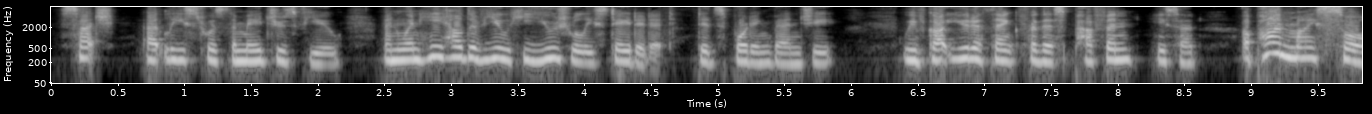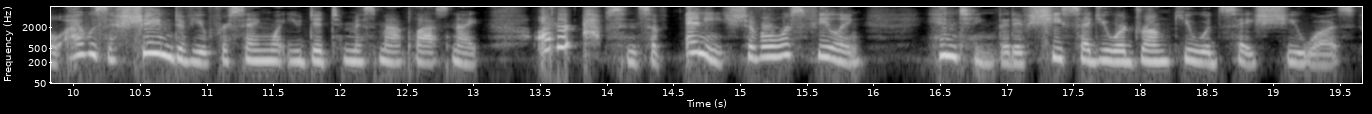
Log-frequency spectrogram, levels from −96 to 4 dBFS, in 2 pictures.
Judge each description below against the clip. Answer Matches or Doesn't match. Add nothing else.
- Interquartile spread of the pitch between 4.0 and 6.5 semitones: Doesn't match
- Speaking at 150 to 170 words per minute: Doesn't match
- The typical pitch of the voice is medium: Doesn't match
